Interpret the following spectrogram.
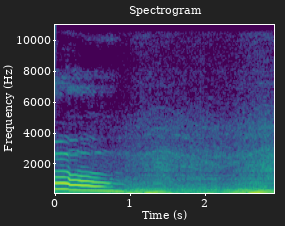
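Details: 2010 Jeep Compass after repairing a no-start caused by a rotted relay pin in a corroded box; revs drop cleanly toward idle, then rise and fall smoothly twice with no misses or knocks. New spark plugs still planned.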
